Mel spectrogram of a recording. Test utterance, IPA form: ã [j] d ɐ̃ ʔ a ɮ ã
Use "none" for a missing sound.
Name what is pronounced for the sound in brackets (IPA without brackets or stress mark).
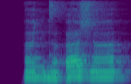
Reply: ɲ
